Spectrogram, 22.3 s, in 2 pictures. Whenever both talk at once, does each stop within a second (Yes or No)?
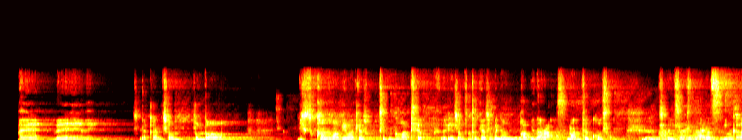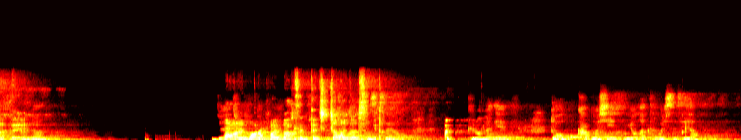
No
